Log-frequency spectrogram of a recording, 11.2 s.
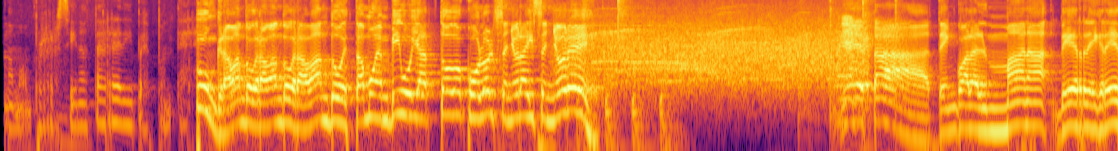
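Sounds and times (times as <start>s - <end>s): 
speech: 0.4s - 6.7s, 8.4s - 11.1s
crowd applause: 5.8s - 9.1s.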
